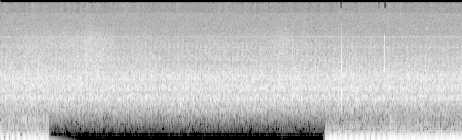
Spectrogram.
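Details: Steady broadband hiss like wind or traffic rush, with a filtered low-frequency gap and a couple of faint clicks; no animal sound.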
